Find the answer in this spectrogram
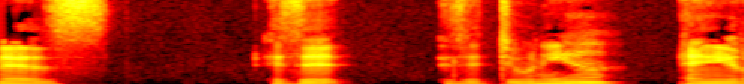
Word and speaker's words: Dounia: conference and someone is, is it is it Dounia?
